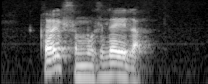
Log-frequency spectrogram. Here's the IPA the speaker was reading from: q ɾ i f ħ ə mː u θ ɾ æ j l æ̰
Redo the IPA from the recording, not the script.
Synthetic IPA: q ɾ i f θ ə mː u θ l æ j l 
